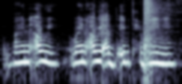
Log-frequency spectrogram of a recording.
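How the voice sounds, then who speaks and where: A woman with an Egyptian accent, a guest on a prank show, irritated and sharp-tongued, insisting she wants to leave. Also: fairly high pitch, level tone, very fast, a little hiss or hum. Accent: Egyptian Arabic. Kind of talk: heated argument on a prank show.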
